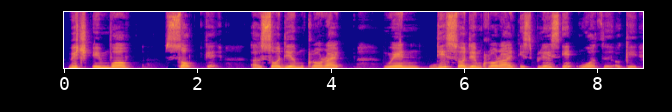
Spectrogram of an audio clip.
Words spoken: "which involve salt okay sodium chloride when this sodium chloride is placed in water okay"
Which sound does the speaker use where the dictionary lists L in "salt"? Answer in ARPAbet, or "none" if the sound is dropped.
none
